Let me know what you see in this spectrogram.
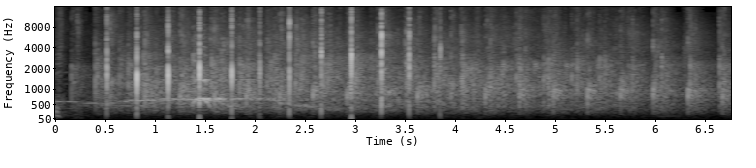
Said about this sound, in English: all you people, clap your hands and shout for joy.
